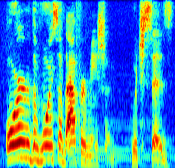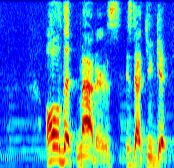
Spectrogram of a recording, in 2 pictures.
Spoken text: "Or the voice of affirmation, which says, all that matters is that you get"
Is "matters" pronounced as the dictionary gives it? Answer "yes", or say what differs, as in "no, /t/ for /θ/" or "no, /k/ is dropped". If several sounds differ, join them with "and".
yes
